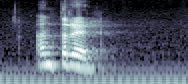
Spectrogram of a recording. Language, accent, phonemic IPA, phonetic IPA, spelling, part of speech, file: Armenian, Eastern Armenian, /əntˈɾel/, [əntɾél], ընտրել, verb, Hy-ընտրել.ogg
- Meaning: 1. to choose 2. to elect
